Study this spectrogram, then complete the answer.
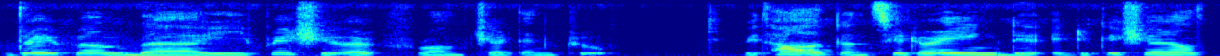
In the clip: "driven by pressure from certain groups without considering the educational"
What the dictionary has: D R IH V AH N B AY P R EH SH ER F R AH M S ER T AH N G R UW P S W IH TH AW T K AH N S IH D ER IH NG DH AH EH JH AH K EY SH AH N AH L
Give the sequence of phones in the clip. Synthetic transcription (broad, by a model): D R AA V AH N B AY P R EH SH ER F R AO M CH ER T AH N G R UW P W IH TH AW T K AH N S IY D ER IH NG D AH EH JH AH K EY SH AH N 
